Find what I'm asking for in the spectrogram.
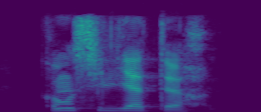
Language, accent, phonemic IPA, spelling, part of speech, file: French, France, /kɔ̃.si.lja.tœʁ/, conciliateur, noun / adjective, LL-Q150 (fra)-conciliateur.wav
- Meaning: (noun) conciliator, mediator, go-between; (adjective) conciliatory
